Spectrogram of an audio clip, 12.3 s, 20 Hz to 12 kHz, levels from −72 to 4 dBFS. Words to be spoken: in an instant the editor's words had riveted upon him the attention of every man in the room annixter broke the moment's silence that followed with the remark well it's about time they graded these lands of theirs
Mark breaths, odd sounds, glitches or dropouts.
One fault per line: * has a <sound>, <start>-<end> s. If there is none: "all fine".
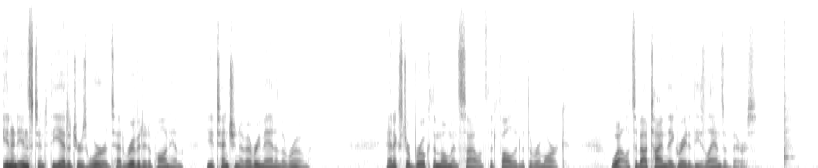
* has a tap, 11.8-12.0 s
